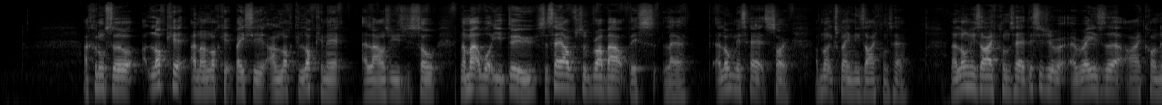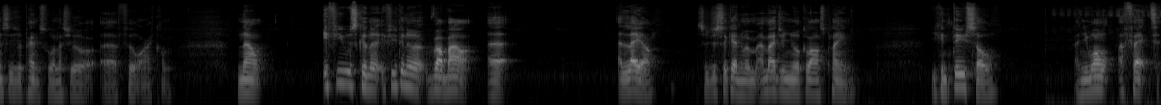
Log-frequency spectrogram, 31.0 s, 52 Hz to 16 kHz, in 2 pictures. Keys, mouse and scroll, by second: 0.0 click, 4.6-30.9 drag.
